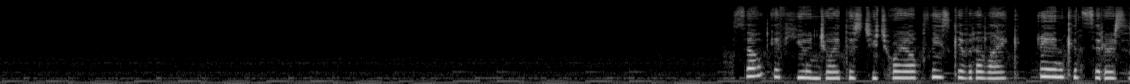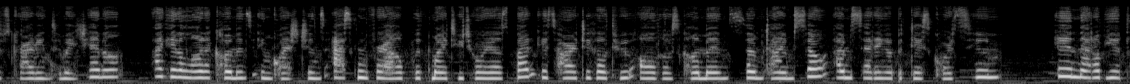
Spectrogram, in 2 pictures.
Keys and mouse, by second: 0.4 middle click, 0.4 right click, 1.1 click, 1.3 space, 1.4 space, 1.4 space, 1.6 click, 2.3 click, 2.6-7.4 typing, 2.7 click, 2.9 click, 4.0 Left, 4.2 Tab, 4.7 ctrl+s, 4.8 Tab, 4.9 click, 5.1 click, 5.7 Left, 5.8 Left, 5.9 click, 6.1-13.3 drag, 6.1 middle click, 6.1 right click, 6.3 middle click, 6.3 right click, 7.3 middle click, 7.3 right click, 7.4 middle click, 7.4 right click, 13.3 right click.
